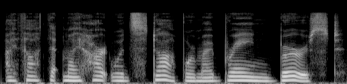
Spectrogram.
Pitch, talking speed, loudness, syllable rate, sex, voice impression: 175 Hz, 190 wpm, -16 LUFS, 3.3 syllables/s, female, feminine, very adult-like, slightly weak, soft, slightly muffled, calm, reassuring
